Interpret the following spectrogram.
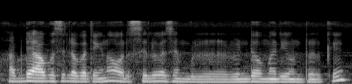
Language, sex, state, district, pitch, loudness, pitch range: Tamil, male, Tamil Nadu, Nilgiris, 135 Hz, -17 LUFS, 120-145 Hz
